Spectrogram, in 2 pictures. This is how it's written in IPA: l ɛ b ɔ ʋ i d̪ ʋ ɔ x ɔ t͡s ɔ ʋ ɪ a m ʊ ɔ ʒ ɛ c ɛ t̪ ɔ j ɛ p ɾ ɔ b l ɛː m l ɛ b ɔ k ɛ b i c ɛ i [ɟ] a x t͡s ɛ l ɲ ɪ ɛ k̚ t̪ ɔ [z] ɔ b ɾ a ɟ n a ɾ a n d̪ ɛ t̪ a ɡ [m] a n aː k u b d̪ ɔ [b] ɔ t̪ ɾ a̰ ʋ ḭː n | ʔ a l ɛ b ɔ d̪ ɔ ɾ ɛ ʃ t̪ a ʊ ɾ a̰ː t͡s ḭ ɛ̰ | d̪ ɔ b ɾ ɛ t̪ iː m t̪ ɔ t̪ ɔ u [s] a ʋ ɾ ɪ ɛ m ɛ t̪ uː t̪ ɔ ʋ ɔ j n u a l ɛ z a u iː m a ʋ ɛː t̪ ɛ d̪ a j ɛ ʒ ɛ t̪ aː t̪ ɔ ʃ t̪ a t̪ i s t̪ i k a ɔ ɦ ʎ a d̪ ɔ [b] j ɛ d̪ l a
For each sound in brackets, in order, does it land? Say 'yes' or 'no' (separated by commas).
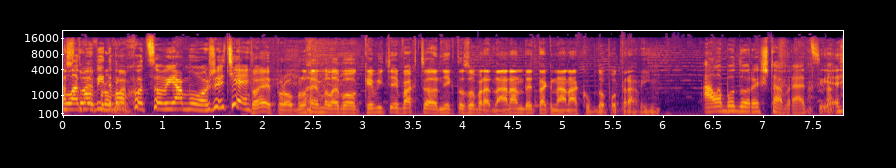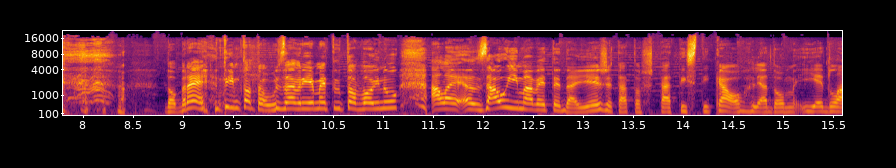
no, yes, no, no, no, no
